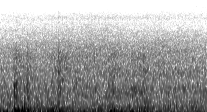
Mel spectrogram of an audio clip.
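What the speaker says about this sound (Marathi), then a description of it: "या साईडला कुंभे वॉटरफॉल पाणी पडतंय खाली" Water at Kumbhe waterfall rushes and crashes down, a broad, steady roar with low rumbling surges, heard alone and fairly close.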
